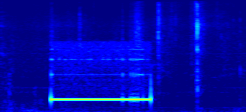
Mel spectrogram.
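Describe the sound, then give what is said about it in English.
A telephone tone sounds as a call is dialed through a studio desk: one steady, clear tone lasting about a second, alone, with only faint background noise around it. “I'm dialing it for you. I don't want you to do anything. Just give me the... It's dialing it. It's through the desk.”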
